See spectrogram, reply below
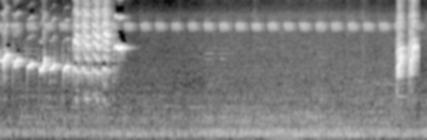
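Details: Green leafbird (cucak ijo) in a song-contest setting. Sliding whistles lead into a dense, harsh, buzzy chatter. An even train of thin high pips follows, then a short, scratchy burst sounds near the end.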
